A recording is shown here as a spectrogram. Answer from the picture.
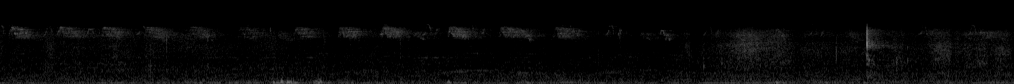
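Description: Rapid high bird-like chirps repeating about two or three times a second, fading after about seven seconds. Near the end a rustle and a single sharp click stand out; the click is the loudest sound.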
